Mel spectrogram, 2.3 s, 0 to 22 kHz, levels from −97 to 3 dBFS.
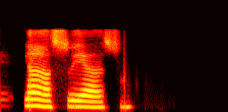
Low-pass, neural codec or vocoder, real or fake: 7.2 kHz; codec, 16 kHz, 1 kbps, X-Codec, HuBERT features, trained on general audio; fake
